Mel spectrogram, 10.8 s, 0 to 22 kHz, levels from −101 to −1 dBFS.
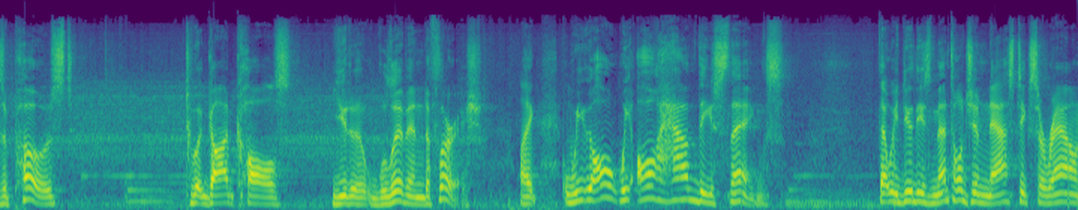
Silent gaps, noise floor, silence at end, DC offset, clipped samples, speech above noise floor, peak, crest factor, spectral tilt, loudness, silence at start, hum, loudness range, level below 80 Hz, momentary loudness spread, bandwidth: none; -37 dBFS; 0 s; under 0.1%; under 0.1%; 23 dB; 0 dBFS; 16 dB; -4.5 dB/octave; -15 LUFS; 0 s; none; 2 LU; -50 dBFS; 19 LU; 15.5 kHz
